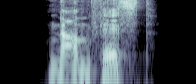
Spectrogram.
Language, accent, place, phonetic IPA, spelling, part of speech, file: German, Germany, Berlin, [ˌnaːm ˈfɛst], nahm fest, verb, De-nahm fest.ogg
- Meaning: first/third-person singular preterite of festnehmen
